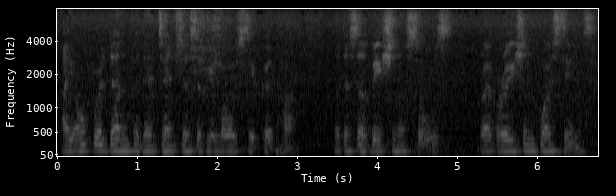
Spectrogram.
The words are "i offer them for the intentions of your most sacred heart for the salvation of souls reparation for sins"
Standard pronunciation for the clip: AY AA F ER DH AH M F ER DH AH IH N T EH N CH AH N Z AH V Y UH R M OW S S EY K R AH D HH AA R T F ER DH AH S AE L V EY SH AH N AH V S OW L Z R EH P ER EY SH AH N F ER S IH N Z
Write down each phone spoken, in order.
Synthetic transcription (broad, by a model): AY AA F ER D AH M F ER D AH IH N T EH N SH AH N S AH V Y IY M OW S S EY K R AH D HH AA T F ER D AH S AE L V EY SH AH N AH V S OW L S R EH P ER EY SH AH N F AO S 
